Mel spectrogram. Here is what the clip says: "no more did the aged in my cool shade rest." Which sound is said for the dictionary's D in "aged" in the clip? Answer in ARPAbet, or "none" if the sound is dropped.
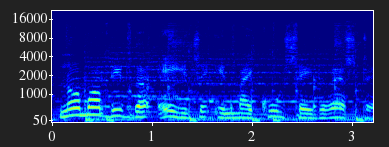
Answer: none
